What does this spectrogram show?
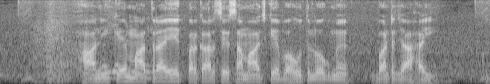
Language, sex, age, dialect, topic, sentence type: Magahi, male, 31-35, Southern, banking, statement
